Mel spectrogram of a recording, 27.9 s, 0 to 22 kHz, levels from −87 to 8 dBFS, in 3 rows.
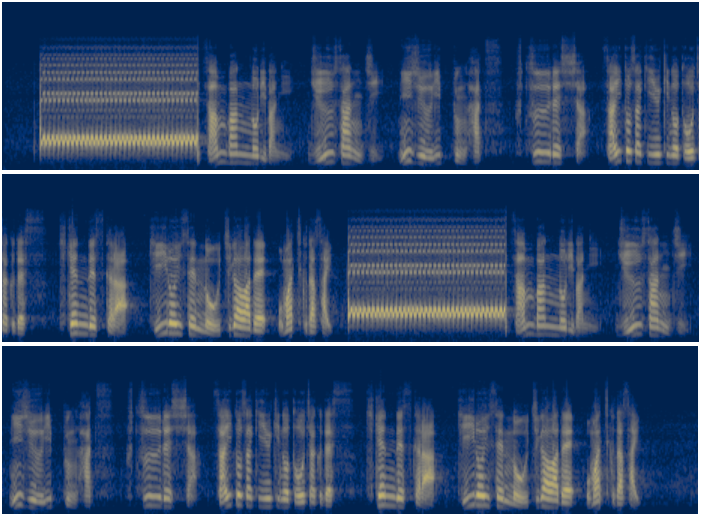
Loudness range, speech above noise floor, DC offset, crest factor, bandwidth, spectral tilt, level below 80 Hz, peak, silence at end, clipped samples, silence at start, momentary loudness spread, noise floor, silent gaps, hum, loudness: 13 LU; 41 dB; under 0.1%; 18 dB; 8 kHz; -2 dB/octave; under -90 dBFS; -6 dBFS; 0.8 s; under 0.1%; 0.5 s; 17 LU; -66 dBFS; none; none; -22 LUFS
